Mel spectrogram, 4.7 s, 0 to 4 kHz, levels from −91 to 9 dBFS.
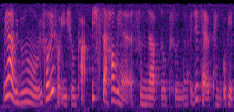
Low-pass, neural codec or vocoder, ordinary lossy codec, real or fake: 3.6 kHz; none; none; real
